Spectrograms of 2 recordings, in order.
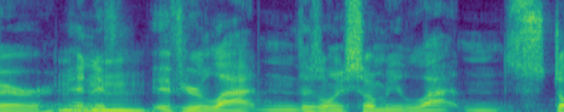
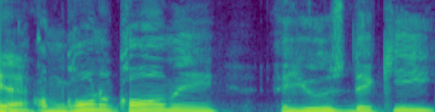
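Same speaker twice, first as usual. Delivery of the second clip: bad, deliberate, slow put-on Spanish accent, pitched up; 7 semitones higher than usual.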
